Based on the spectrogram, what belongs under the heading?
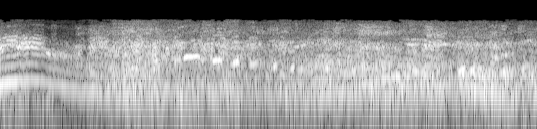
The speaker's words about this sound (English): We call him Clobber because he clobbers every dog in the neighborhood. In self-defense, of course. Oh, yeah. He's a very sweet cat, really.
